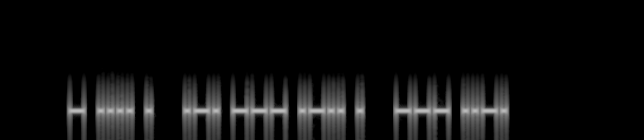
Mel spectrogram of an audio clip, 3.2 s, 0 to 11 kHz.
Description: Morse code, heard as a keyed tone, about 50 wpm, 700 Hz. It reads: THE ROLE OF
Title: Sets of 3 Words 50wpm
